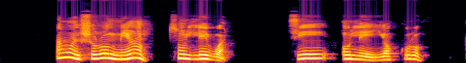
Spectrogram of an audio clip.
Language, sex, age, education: Yoruba, female, 46-60, tertiary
